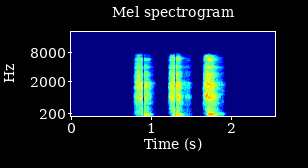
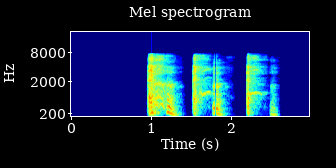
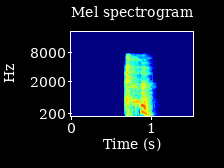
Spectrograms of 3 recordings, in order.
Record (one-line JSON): {"exhalation_length": "2.6 s", "exhalation_amplitude": 23482, "exhalation_signal_mean_std_ratio": 0.32, "three_cough_length": "3.0 s", "three_cough_amplitude": 32768, "three_cough_signal_mean_std_ratio": 0.37, "cough_length": "1.5 s", "cough_amplitude": 21452, "cough_signal_mean_std_ratio": 0.31, "survey_phase": "beta (2021-08-13 to 2022-03-07)", "age": "45-64", "gender": "Female", "wearing_mask": "No", "symptom_abdominal_pain": true, "symptom_fatigue": true, "symptom_headache": true, "symptom_other": true, "smoker_status": "Never smoked", "respiratory_condition_asthma": false, "respiratory_condition_other": false, "recruitment_source": "Test and Trace", "submission_delay": "1 day", "covid_test_result": "Positive", "covid_test_method": "LFT"}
